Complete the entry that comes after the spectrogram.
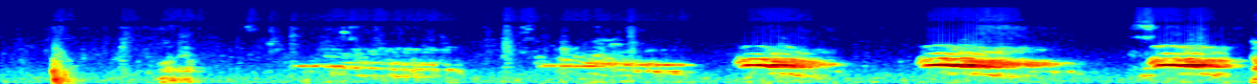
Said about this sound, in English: This is a bobcat.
